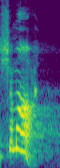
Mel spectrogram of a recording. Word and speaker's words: Shema: It's the Shema. You do well because you're right. The Jews, they say the Shema. It's spelled S-H-E-M-A.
